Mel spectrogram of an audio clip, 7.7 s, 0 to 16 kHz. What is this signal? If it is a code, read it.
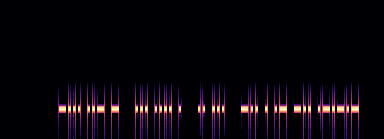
Morse code, heard as a keyed tone, about 25 wpm, 700 Hz. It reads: BUT SHE IS DEAD.
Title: Sentences from Top 1500 Words 25wpm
